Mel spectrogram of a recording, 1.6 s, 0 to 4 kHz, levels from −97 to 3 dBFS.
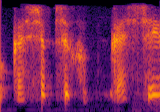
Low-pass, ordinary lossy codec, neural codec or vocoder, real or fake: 3.6 kHz; MP3, 32 kbps; none; real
